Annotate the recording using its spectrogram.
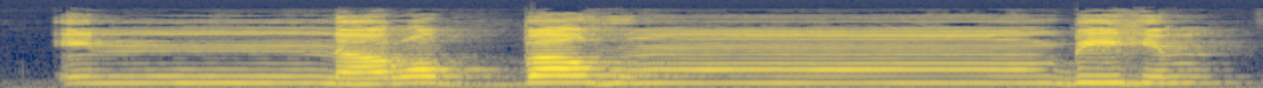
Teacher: میم ساکن کے بعد با آئے تو گنہ کے ساتھ اخفا ہوگا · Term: اخفائے شفوی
